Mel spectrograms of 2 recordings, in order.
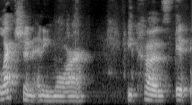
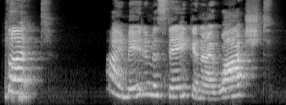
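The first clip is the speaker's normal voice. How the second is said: higher and louder, bouncing storybook voice; reading to children; 4 semitones higher, 4 dB louder than usual. Acted. Teacher reading I Made a Mistake to children, playful and lively. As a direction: ham up each mistake for the kids.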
